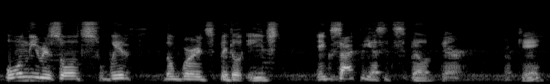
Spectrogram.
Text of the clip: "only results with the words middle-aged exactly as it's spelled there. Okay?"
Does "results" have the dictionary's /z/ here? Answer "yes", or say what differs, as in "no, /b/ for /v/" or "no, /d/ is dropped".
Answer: yes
